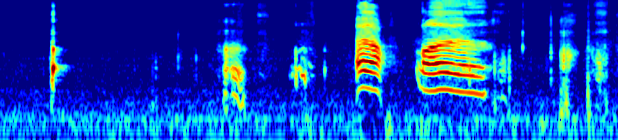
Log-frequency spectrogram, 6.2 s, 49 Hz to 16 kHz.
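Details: Infant aged 2.5 months babbling and cooing in a quiet room with a few short, sharp catches; hiccups.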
